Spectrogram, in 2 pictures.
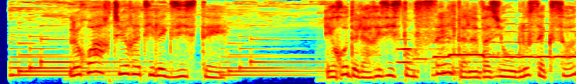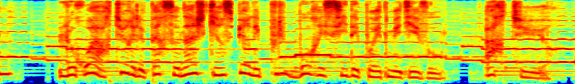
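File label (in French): French, female, commercial; voice demos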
